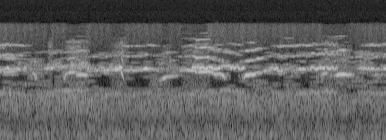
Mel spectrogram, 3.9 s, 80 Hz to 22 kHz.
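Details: Young peregrine falcons heard from a nest box in Elk River, Minnesota, in mid-July 2012: a quick run of rising and falling whining calls, several in under four seconds, against constant low industrial drone.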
